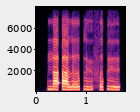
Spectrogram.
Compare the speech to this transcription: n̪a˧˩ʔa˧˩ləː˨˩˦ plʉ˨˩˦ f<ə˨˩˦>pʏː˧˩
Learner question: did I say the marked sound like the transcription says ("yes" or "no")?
yes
